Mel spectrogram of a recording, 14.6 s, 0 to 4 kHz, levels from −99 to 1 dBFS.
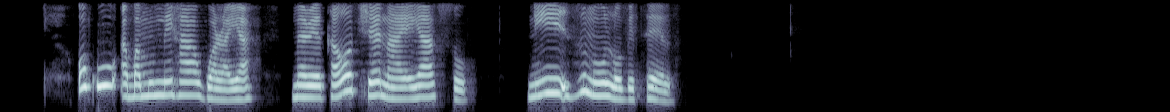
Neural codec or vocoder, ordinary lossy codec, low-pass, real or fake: none; AAC, 24 kbps; 3.6 kHz; real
